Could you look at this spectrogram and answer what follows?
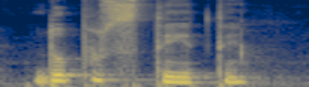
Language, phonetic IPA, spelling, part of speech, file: Ukrainian, [dɔpʊˈstɪte], допустити, verb, Uk-допустити.ogg
- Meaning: 1. to admit (grant entrance or access to) 2. to permit, to allow, to accept, to tolerate 3. to admit (concede as true or possible)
